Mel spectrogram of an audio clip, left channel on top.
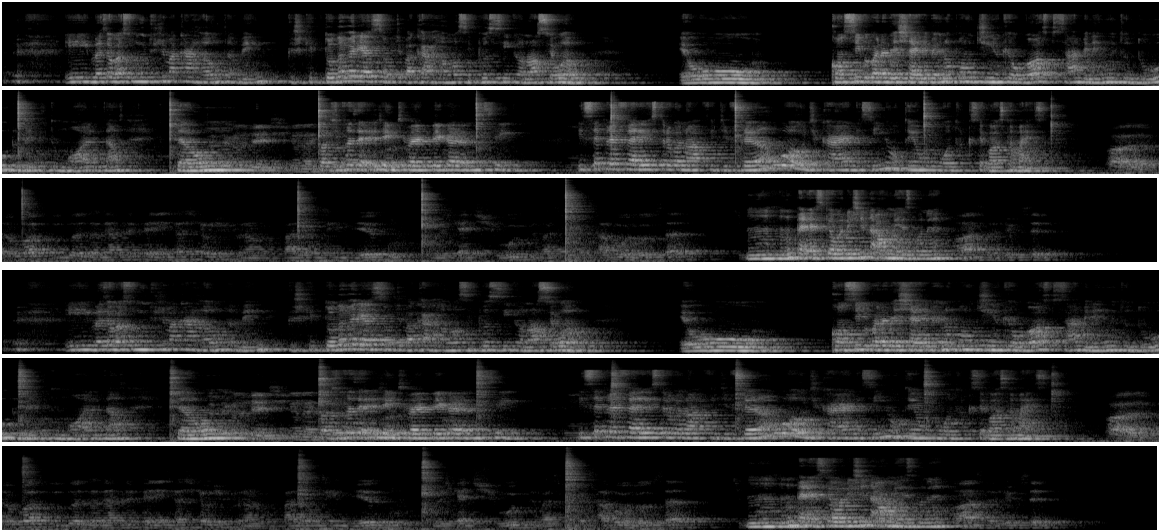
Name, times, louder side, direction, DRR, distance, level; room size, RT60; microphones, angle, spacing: voice 1, 0.1-5.9 6.8-7.7 8.3-13.0 13.3-14.0 14.7-16.7 17.3-22.0 30.6-32.5, left 1 dB, 25° left, 1 dB, 0.4 m, -29 dB
Tick, 11.4-29.8, left 5 dB, 75° left, 0.5 m, -42 dB
voice 2, 13.6-16.1 17.2-17.6 22.6-27.1 27.4-30.0 30.4-31.1 31.3-32.2 32.6-33.6, right 1 dB, 65° right, -5 dB, 1.0 m, -43 dB
3.4 x 2.7 x 2.7 m, 1.2 s
head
